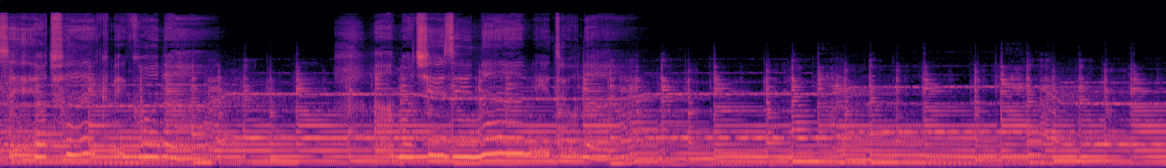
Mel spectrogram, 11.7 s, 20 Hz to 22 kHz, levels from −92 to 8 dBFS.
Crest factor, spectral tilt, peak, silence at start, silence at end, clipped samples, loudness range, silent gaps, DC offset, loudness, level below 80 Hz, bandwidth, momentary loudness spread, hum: 16 dB; -5.5 dB/octave; -8 dBFS; 0 s; 0 s; under 0.1%; 4 LU; none; under 0.1%; -25 LUFS; -66 dBFS; 16 kHz; 7 LU; none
